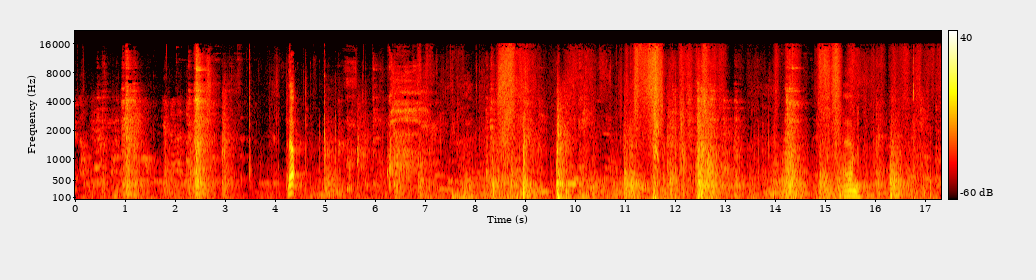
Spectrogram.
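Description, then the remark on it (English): Repeated wooden scrapes and thumps as chairs are dragged and shifted across a floor to move them out of the way, irregular, with a voice speaking briefly amid the clatter. “So just let's get the chairs out of the way.”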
